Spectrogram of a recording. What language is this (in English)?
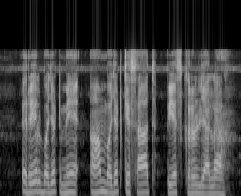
Bhojpuri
